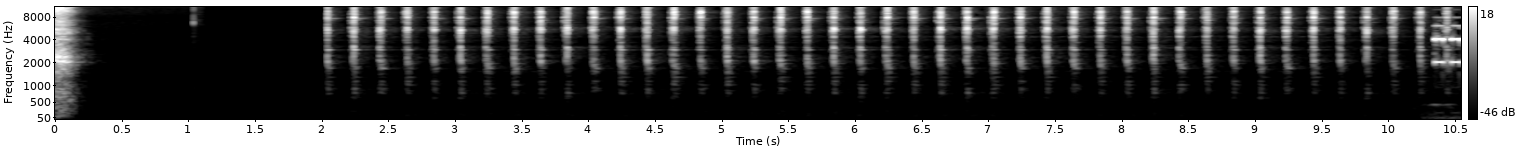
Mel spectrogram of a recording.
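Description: Clock-ticking countdown-timer sound effect, a steady even ticking at about five ticks a second starting about two seconds in. Just before the end an alarm-clock beep sounds as the timer reaches zero.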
